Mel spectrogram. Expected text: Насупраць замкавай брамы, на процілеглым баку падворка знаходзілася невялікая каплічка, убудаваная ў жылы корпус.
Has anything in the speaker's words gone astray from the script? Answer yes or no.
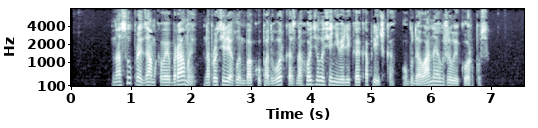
no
